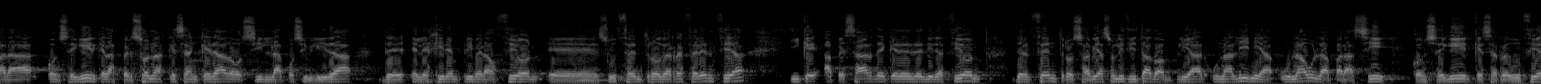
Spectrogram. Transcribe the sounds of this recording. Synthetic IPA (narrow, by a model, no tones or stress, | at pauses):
paɾako̞nse̞ɣ̞iɾke̞laspe̞ɾso̞naske̞seaŋke̞ðað̞o̞sinlapo̞siβ̞iliða | d̪e̞ʔːle̞xiɾe̞mpɾime̞ɾaopθjo̞nesuθe̞nt̪ɾo̞ð̞e̞re̞fe̞ɾẽ̞n̟θja | ike̞ʔape̞saɾðe̞ke̞ðe̞zðe̞ðiɾe̞kθjo̞n | d̪e̞lθe̞nt̪ɾo̞seaβiaso̞liθit̪aðoampliaɾunalinjaʔunawlapaɾasiko̞nse̞ɣ̞iɾke̞se̞re̞ðuθje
